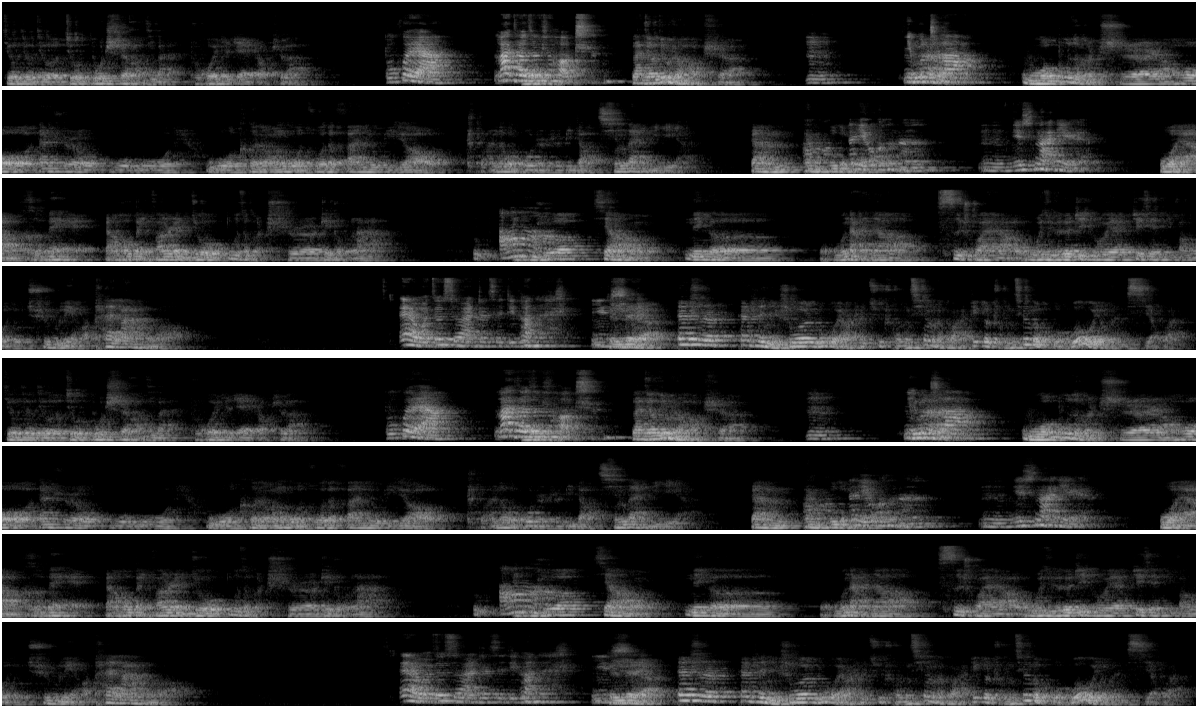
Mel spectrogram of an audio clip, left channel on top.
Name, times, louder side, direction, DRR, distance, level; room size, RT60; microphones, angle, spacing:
voice 1, 0.0-3.0 5.2-5.5 6.3-7.4 9.0-9.6 10.2-18.8 19.4-21.0 23.5-27.7 28.6-30.4 30.7-31.6 32.1-33.0 33.2-37.6 41.9-47.6, equal, 25° left, -3 dB, 4.3 m, -29 dB
voice 2, 3.8-4.5 4.9-5.9 8.0-8.4 9.0-9.7 20.0-21.3 21.7-22.8 28.8-29.4 39.8-42.2, left 2 dB, 65° left, 0 dB, 3.5 m, -28 dB
22.5 x 11.0 x 2.4 m, 0.75 s
head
